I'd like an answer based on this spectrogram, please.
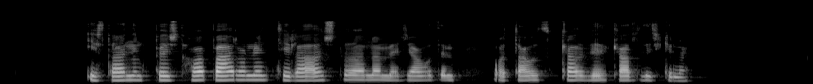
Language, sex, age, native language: Icelandic, female, 20-29, Icelandic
